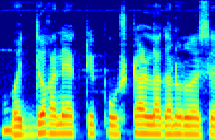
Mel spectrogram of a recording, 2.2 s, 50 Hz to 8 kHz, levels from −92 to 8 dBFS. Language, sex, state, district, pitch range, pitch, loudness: Bengali, male, Assam, Hailakandi, 140-150 Hz, 145 Hz, -17 LUFS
